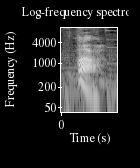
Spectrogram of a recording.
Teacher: The fourth tone is a falling tone.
